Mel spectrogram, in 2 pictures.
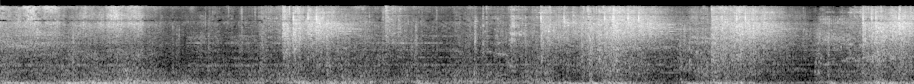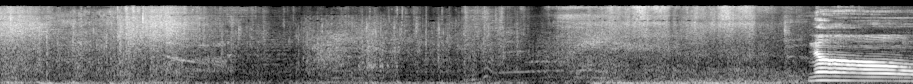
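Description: Fiery explosions boom and crackle.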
